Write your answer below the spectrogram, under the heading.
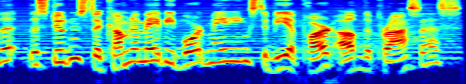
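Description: A man with an American accent speaks at a high pitch, his pitch swinging very widely. Music plays in the background. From Texas (Odessa), raised mostly in Wausau, Wisconsin. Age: 40s. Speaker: school board candidate. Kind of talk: candidate forum answer. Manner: halting, repeating words.

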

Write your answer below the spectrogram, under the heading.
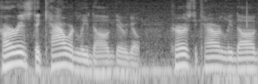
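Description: A man talks at a moderate pace with lively intonation, the sound dry with no echo but with noticeable background noise. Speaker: vlogger. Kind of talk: casual vlog chat. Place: forest. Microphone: phone near.

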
